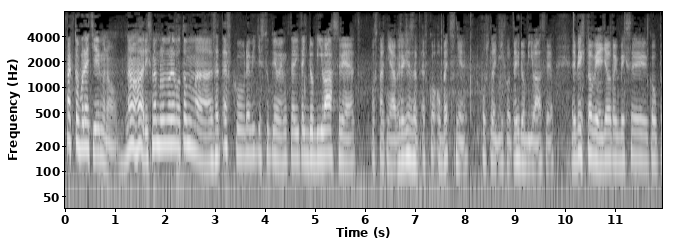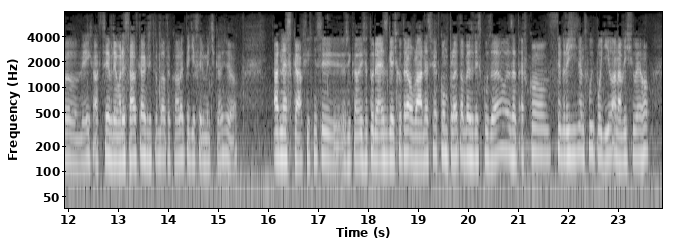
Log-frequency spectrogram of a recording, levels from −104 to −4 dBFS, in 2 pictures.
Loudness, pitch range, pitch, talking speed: -24 LUFS, 135-155 Hz, 145 Hz, 190 wpm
